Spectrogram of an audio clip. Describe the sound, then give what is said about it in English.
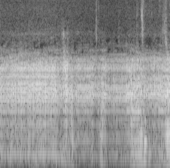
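A steady wash of crackling radio static with a droning electrical hum running through it, loud and continuous for a few seconds and swelling slightly at the end, with no voices. “Static dies down and you come back to me, but I think you'd miss whatever nuggets of wisdom I was talking about.”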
